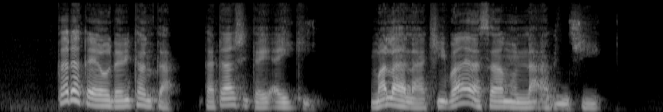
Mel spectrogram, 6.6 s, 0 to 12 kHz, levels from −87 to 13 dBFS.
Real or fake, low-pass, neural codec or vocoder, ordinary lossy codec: fake; 10.8 kHz; codec, 44.1 kHz, 1.7 kbps, Pupu-Codec; none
